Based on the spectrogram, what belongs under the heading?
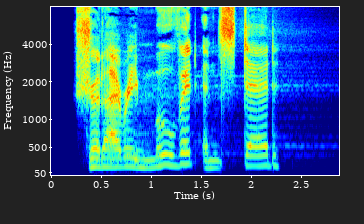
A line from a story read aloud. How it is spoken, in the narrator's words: he boomed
